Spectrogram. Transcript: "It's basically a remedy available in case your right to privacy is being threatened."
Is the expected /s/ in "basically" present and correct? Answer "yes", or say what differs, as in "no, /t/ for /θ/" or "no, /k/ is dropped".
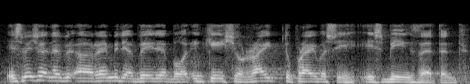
no, /ʃ/ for /s/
